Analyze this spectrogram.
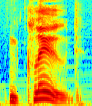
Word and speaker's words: include: Relax, produce, include, begin, become, forget, enjoy, enjoy, receive, receive. We stress the second syllable.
